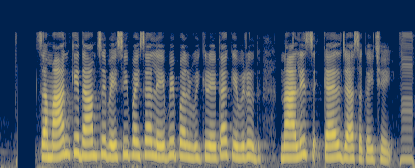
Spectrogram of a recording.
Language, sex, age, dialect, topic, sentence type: Magahi, male, 25-30, Western, banking, statement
